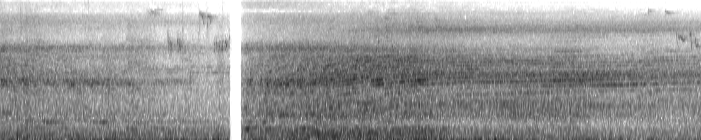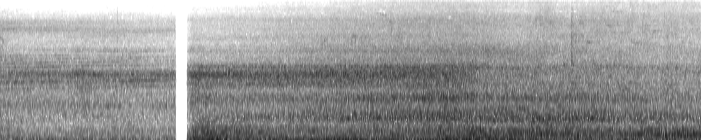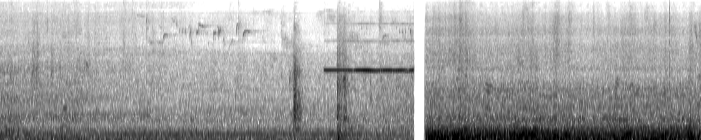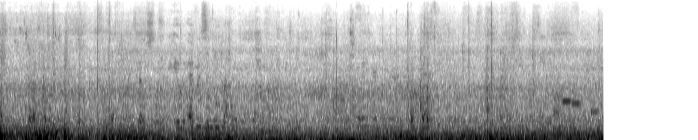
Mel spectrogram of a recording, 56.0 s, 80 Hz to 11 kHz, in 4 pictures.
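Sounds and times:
tram motor whine: 0:00.0 - 0:54.0
tram low rumble: 0:00.0 - 0:54.1
short steady beep: 0:34.5 - 0:36.3.

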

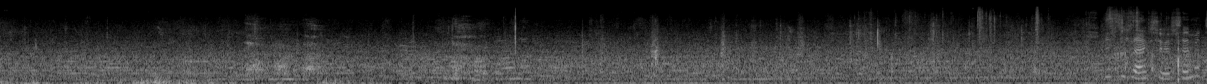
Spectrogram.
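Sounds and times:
indistinct voices: 0:00.0 - 0:12.0
footsteps on stone paving: 0:05.1 - 0:12.0.

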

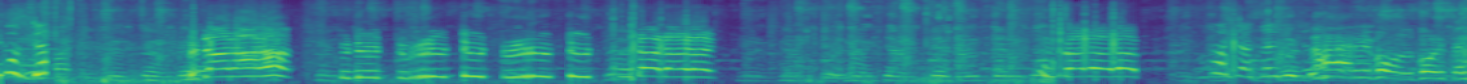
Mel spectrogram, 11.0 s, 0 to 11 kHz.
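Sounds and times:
person giving high-pitched calls: 0:01.1 - 0:06.9.

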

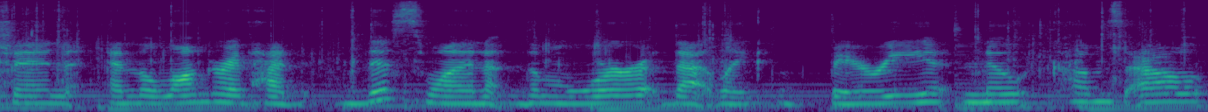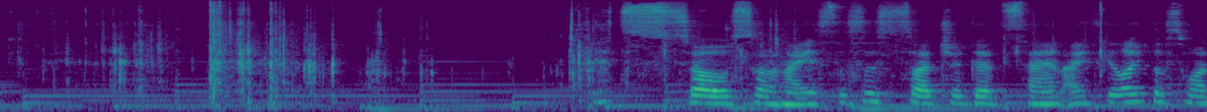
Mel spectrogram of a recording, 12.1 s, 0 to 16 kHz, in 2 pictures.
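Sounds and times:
plastic bag crinkling: 0:00.0 - 0:03.8, 0:04.8 - 0:10.2
soft background music: 0:00.0 - 0:12.0.

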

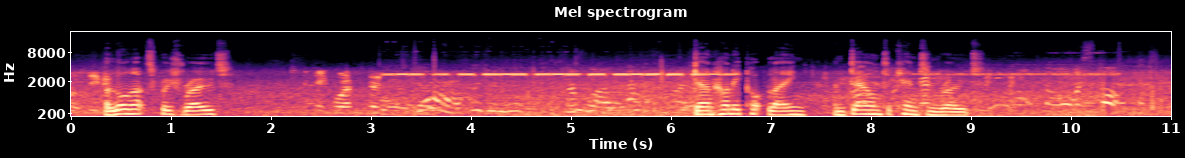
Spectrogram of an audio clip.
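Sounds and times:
crossing signal beeping: 0:03.0 - 0:06.8, 0:07.9 - 0:10.7
women's voices: 0:03.4 - 0:06.2, 0:09.1 - 0:10.9.

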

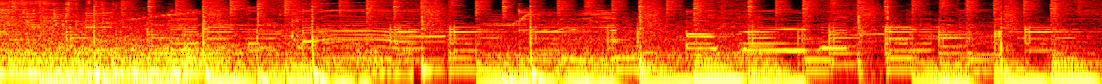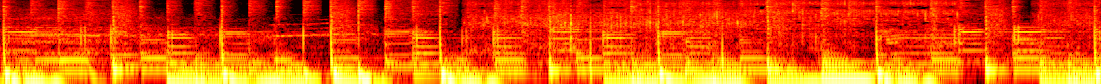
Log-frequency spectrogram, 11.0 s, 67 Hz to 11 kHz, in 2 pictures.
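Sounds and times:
music with bass-heavy beat: 0:00.0 - 0:11.0
garlic and onion sizzling: 0:07.1 - 0:11.0.

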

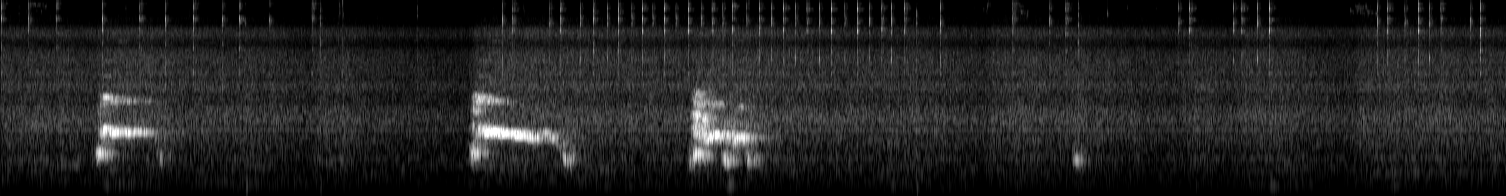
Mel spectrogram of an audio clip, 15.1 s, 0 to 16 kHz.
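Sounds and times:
high whining animal calls: 0:01.0 - 0:01.7, 0:04.7 - 0:05.8, 0:06.9 - 0:07.7.

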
